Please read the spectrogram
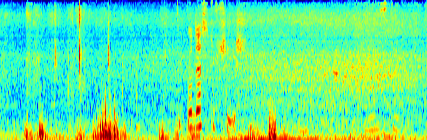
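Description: Short, indistinct snatches of voice with pauses between them, and a low hum for about a second in the middle.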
